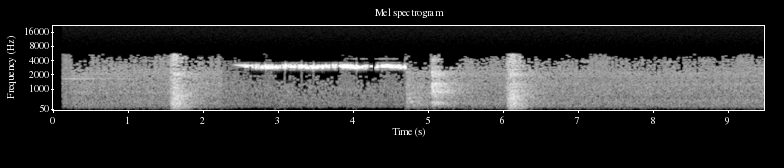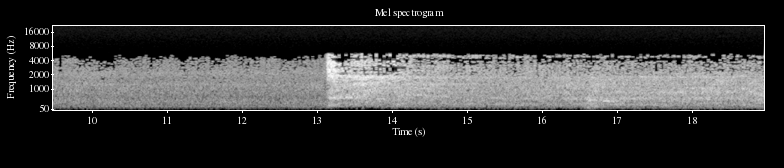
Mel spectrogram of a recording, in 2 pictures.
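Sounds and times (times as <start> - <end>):
car park ambience: 0.2 - 6.8, 13.1 - 18.9.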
